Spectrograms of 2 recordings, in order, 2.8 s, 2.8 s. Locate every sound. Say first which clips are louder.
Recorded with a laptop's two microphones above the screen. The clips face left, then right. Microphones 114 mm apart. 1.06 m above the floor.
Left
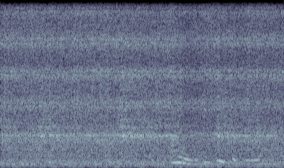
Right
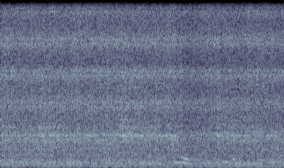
1.7 s a woman speaking: left 3 dB; 75° left (ahead or behind), 3 m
